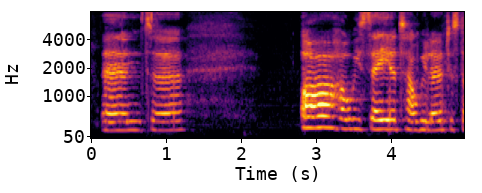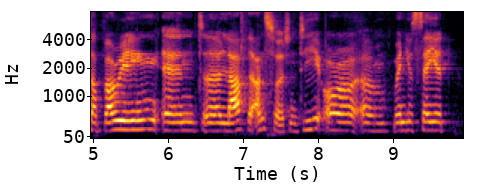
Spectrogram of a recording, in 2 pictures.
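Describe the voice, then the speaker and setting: Very slow speech from a woman with a German accent, medium pitch, monotone and flat intonation, and audible room echo. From Germany (Cologne). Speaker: keynote speaker, researcher. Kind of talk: conference talk.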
